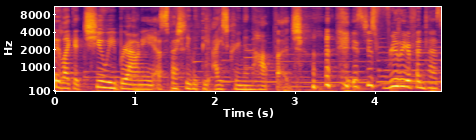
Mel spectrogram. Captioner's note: laughs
